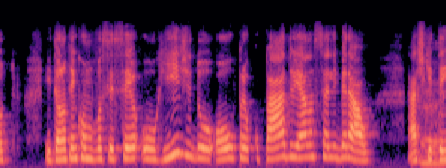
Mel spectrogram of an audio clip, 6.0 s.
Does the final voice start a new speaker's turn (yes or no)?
no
